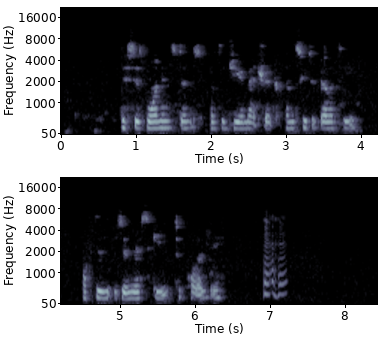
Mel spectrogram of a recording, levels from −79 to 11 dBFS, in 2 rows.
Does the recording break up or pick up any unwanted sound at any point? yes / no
yes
